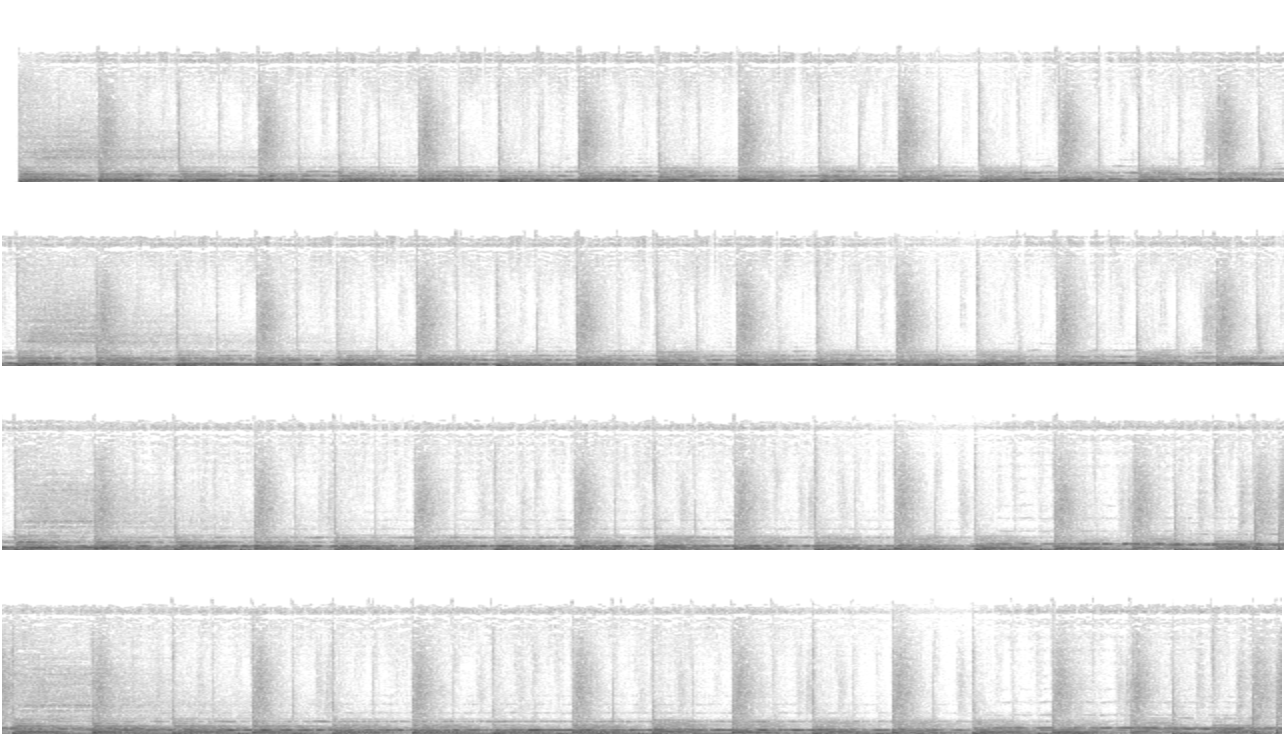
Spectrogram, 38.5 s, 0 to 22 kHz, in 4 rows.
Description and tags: Casual Loop #1
A calm piano loop suitable as music for video clips, or anything you like really.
